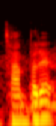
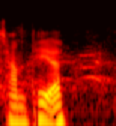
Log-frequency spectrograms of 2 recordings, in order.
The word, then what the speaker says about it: Tampere: of Edinburgh, who competed for Great Britain in Tampere in Finland at the World Under-20 Championships. And yes, that is how you pronounce it. It's not Tampere.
